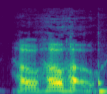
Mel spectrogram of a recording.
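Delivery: emphasis on middle "ho". Group asked to say ho ho ho; one answers with stress on the second ho. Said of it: "I like the emphasis on the second one".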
